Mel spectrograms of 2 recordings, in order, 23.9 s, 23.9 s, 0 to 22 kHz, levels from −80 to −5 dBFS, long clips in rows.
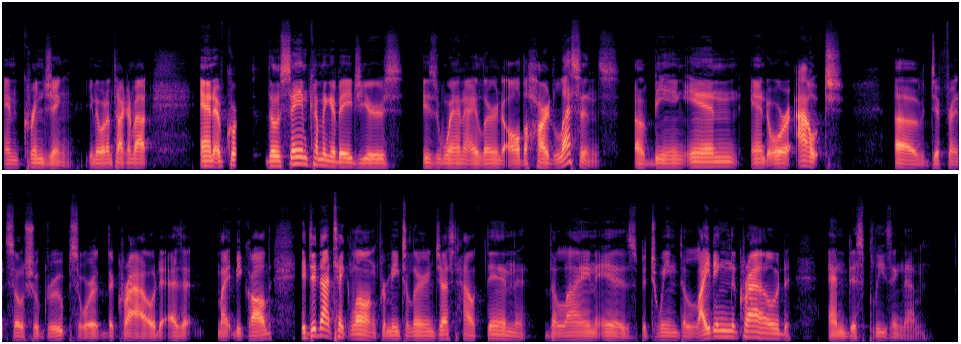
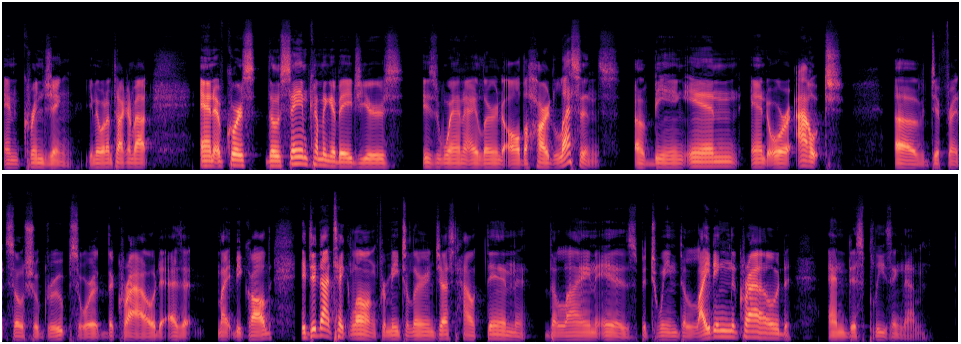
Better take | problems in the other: second | audio cutting out; at 3 s

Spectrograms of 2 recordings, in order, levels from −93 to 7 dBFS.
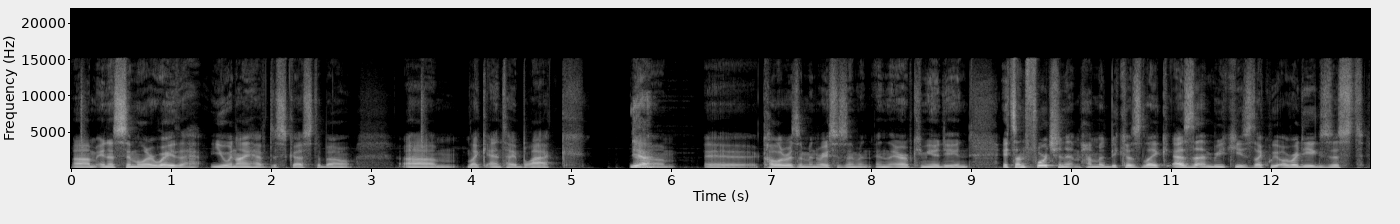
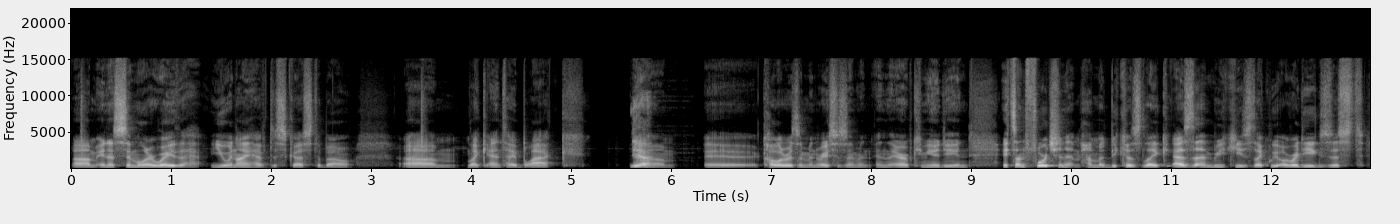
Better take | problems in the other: first | thin; very; fading below 400 Hz

